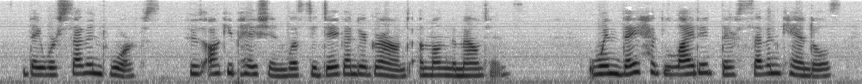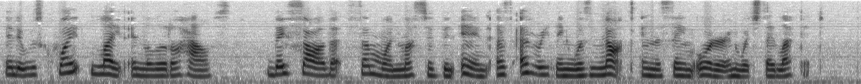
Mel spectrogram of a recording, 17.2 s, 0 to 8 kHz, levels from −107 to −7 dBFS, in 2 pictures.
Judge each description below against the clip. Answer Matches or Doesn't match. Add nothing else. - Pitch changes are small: Doesn't match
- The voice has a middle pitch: Doesn't match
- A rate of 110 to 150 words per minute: Doesn't match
